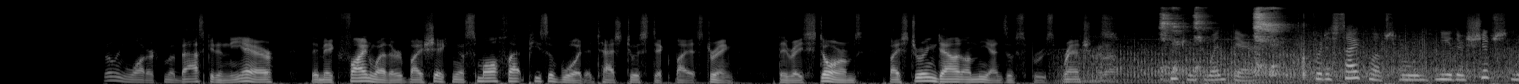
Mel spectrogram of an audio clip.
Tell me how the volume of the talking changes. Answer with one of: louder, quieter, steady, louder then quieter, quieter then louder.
steady.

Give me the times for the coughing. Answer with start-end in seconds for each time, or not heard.
11.6-13.1.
